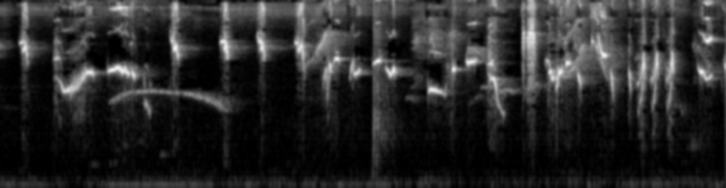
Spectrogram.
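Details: An Oriental magpie-robin, excited and agitated, pours out a dense run of high chirps and whistles, including one long smooth whistle early on, and becomes rapid and twittering toward the end.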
